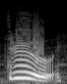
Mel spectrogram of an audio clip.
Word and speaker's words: through: 啄木鸟，这种鸟不太常见哈。Goes out through the other through T H R O U G H，最后的 G H 在这边是 silent word 不发音。Through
